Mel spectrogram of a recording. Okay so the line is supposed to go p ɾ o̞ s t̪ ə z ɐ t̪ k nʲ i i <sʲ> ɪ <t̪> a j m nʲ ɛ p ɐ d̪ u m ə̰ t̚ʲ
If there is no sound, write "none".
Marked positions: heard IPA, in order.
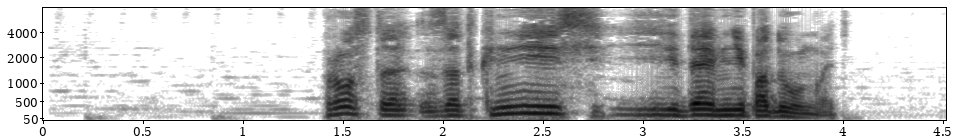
sʲ, d̪

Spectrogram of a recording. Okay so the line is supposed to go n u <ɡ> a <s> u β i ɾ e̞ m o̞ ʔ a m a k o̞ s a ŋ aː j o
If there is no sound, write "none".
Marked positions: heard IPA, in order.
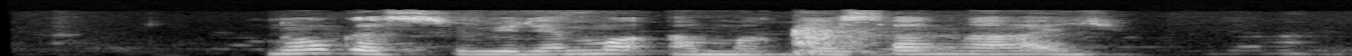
ɡ, s

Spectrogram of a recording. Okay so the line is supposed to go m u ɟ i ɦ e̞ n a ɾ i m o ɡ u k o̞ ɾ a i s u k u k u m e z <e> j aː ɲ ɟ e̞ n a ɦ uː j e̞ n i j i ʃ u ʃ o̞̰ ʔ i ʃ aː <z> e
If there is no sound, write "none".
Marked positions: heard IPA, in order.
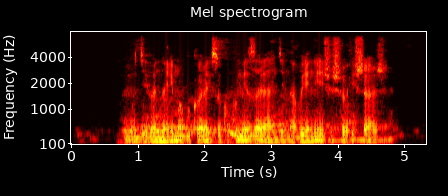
a, ʒ

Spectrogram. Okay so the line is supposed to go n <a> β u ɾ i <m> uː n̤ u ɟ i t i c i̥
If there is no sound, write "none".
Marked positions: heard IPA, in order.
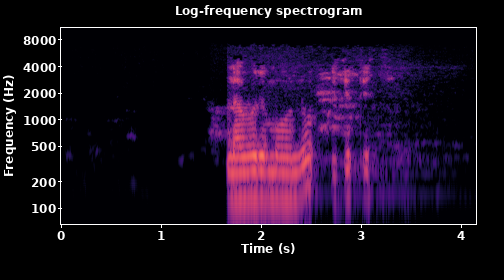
a, m

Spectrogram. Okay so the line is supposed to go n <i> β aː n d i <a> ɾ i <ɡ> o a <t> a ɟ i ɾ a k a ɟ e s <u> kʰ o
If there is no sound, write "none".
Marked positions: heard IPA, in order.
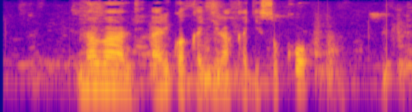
a, a, k, k, o

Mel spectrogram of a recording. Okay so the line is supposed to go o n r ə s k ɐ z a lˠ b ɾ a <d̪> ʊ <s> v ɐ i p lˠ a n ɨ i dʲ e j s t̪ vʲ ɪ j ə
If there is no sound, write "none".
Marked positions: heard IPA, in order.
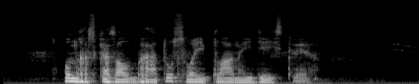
t̪, s

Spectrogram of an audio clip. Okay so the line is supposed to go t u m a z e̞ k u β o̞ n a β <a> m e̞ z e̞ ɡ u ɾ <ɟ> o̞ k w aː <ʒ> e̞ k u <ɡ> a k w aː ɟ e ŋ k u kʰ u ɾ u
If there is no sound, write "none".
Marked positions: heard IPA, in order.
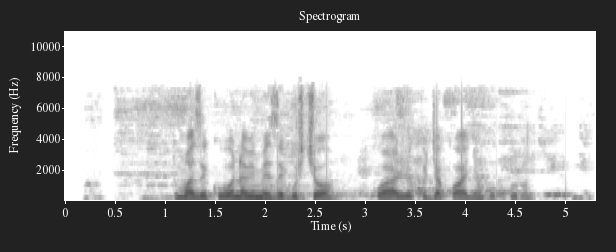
i, c, ʒ, ɟ

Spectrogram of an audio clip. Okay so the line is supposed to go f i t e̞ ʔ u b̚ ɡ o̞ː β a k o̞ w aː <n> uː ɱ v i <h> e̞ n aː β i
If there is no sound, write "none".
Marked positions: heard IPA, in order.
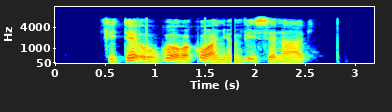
ɲ, s

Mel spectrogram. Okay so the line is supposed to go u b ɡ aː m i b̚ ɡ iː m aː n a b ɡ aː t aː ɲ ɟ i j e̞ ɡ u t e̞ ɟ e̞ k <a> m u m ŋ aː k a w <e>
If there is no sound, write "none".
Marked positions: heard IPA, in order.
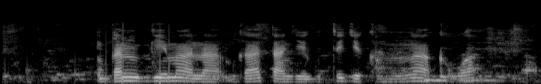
a, a

